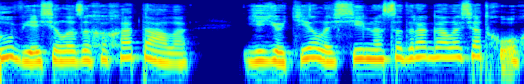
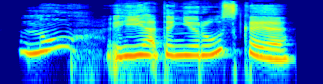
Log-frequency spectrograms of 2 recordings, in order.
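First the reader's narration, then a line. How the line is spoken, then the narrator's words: Giggling. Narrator (Russian): хихикнула Алсу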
